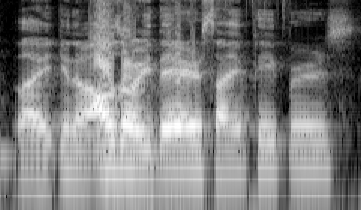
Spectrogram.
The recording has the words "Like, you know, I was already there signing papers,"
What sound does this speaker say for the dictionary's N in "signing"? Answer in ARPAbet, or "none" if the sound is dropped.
none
